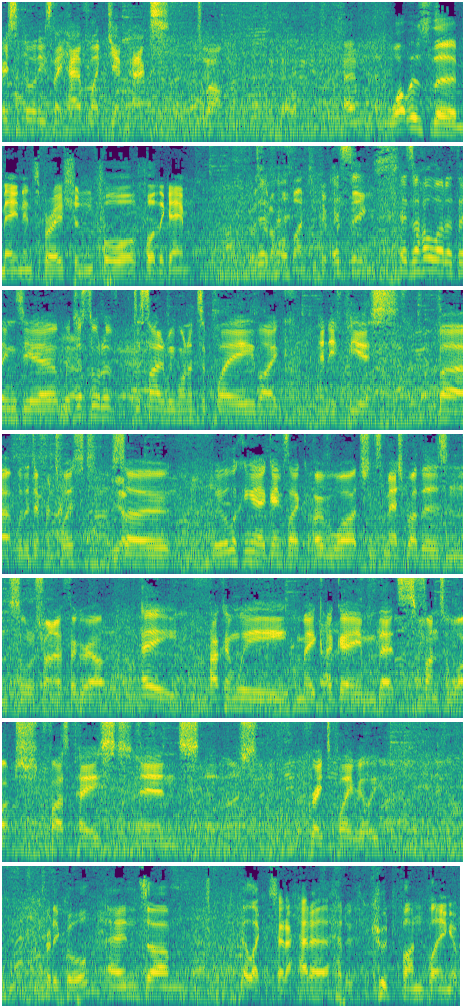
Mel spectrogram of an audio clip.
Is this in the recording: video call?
no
